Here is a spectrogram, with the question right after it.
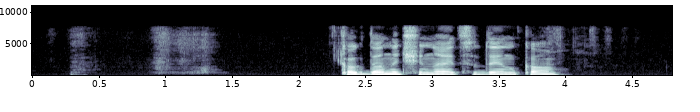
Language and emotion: Russian, neutral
